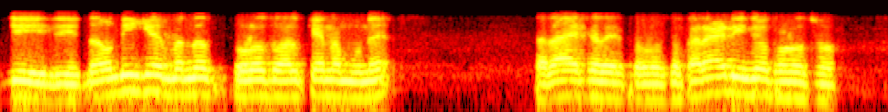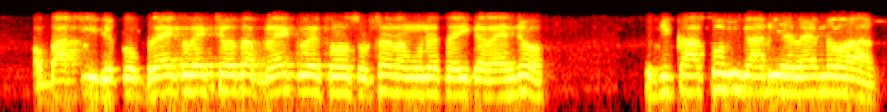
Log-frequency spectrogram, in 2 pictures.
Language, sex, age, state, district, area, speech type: Sindhi, male, 45-60, Uttar Pradesh, Lucknow, urban, conversation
